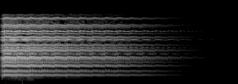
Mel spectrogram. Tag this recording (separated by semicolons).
chord; ppg; organ; dissonant; multisample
